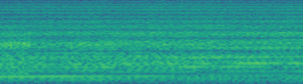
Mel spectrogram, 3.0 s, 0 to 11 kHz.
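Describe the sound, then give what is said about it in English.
Race car engine heard on board the number 4 car as the field comes to the green flag: a loud, steady, droning roar with a strong even tone and no voices. “So we're coming to the green here, on board the 4 car. Now they're going through the gears.”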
